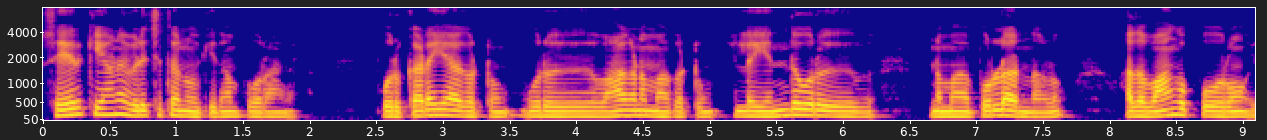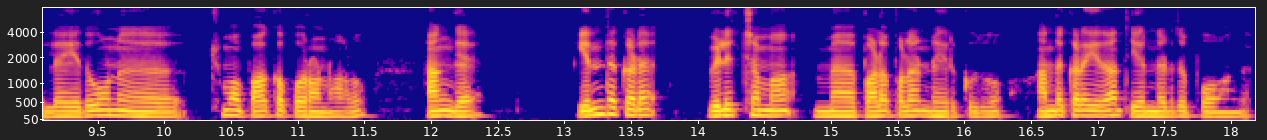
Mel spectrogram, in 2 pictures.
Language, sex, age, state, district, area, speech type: Tamil, male, 18-30, Tamil Nadu, Coimbatore, urban, spontaneous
